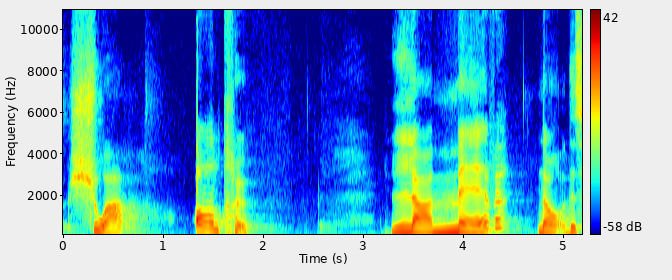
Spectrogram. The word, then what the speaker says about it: choix: OI is oua, which I told you over here. It becomes choix, entre.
